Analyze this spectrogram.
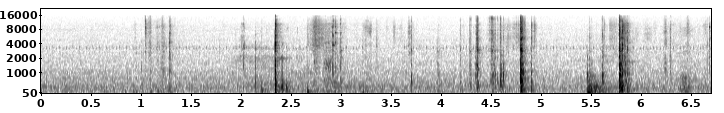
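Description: Irregular sharp metallic clicks and taps, about a dozen, as a small metal hand tool works against the bent aluminium corner of an iPad Air's frame. The loudest come between about two and six seconds in.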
